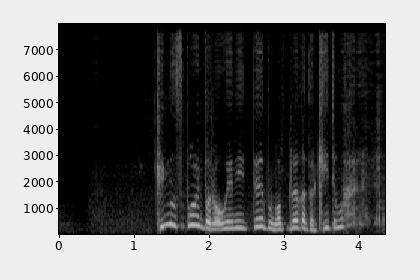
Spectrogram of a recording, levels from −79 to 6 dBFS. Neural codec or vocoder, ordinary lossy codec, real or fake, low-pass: codec, 16 kHz, 0.7 kbps, FocalCodec; none; fake; none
